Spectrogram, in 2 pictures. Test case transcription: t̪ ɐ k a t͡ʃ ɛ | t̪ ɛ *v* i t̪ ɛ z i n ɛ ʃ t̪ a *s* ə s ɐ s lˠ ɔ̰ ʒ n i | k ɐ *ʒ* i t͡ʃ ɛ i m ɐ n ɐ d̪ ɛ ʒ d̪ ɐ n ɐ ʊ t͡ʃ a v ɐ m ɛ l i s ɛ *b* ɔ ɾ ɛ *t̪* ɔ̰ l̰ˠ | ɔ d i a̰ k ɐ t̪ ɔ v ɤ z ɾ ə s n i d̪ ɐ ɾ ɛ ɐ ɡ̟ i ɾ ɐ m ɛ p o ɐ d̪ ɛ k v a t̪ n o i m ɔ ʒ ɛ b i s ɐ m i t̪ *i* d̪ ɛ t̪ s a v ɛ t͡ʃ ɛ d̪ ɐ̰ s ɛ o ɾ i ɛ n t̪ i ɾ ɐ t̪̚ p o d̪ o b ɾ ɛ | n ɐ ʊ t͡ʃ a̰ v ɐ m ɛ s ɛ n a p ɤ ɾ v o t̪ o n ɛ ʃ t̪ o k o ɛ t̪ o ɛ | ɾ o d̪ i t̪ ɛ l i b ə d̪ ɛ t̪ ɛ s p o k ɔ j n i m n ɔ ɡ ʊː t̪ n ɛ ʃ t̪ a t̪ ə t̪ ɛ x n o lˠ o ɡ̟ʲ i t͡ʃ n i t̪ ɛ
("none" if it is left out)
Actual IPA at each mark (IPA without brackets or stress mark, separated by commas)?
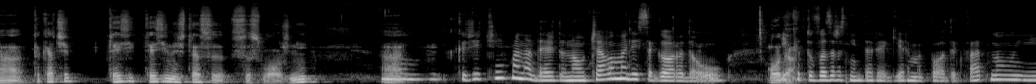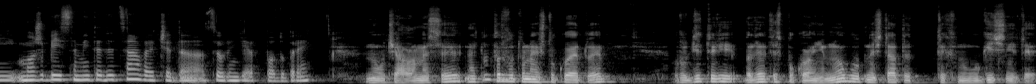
z, s, ʒ, ɡ, d̪, ɛ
